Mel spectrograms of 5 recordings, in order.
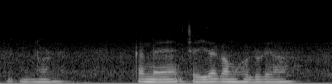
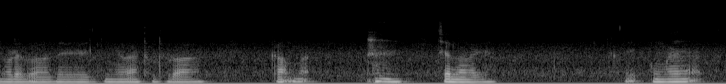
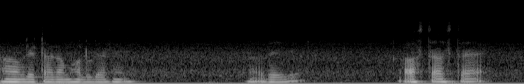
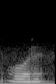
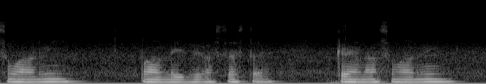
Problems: constant background noise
